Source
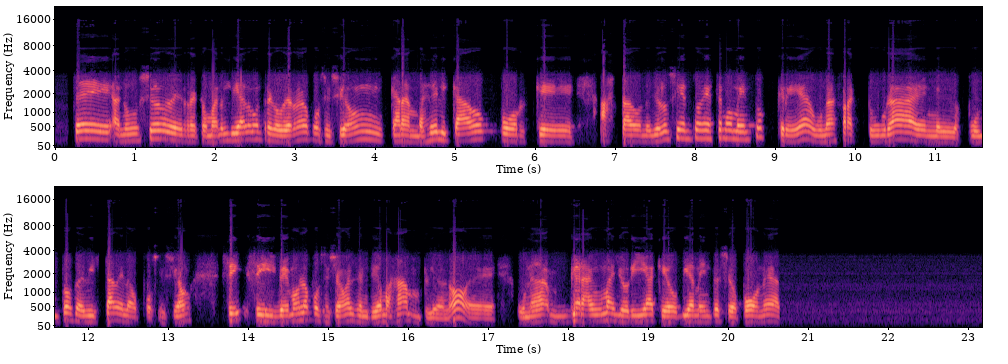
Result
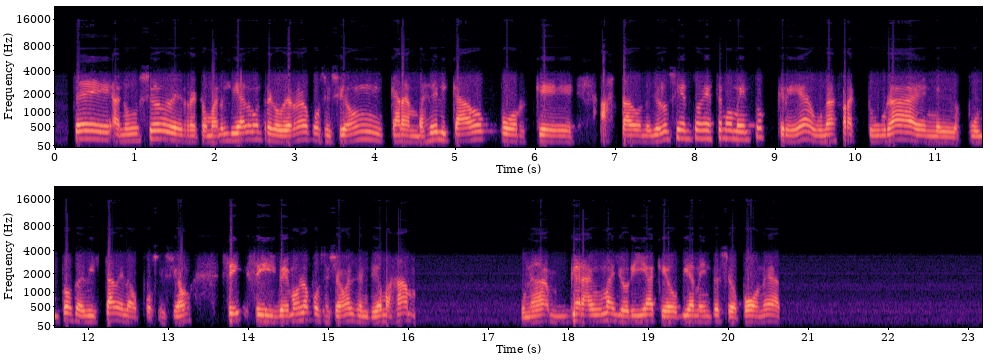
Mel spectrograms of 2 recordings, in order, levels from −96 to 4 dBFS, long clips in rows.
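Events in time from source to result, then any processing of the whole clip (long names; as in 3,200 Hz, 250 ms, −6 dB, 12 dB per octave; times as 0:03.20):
0:16.08–0:17.42: fill with room tone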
